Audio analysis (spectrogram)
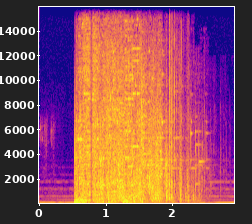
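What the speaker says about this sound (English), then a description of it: "Renee sees another one shatter to the floor next to him." An old figurine smashes on a hard floor inside an old manse: a sudden loud crash at once, then a dense spray of breaking shards that rattles and tinkles away over a couple of seconds.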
